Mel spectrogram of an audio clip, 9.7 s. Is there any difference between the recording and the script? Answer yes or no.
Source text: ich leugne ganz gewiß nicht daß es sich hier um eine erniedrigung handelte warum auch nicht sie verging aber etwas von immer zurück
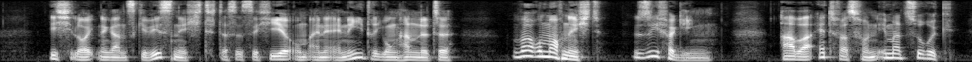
no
